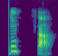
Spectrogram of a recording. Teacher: হ্রস্ব ই এই স্বরধ্বনি লুপ্ত হয়ে ঝাড়খণ্ডী উপভাষায় এটাকে বলা হয় দুট্টা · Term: ব্যঞ্জন দ্বিত্ব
